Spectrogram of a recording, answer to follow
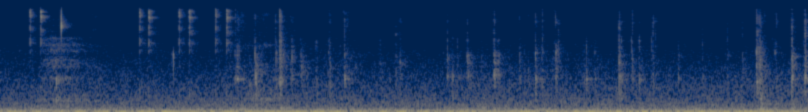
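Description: Typing on a computer keyboard: a run of quick keystrokes in the first few seconds, a few scattered clicks after, and a short burst of keystrokes near the end.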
